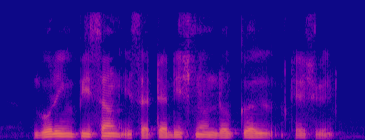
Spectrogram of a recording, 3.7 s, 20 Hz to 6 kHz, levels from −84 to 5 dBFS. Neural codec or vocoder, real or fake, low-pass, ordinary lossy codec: codec, 24 kHz, 1.2 kbps, DualCodec; fake; 5.4 kHz; AAC, 24 kbps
